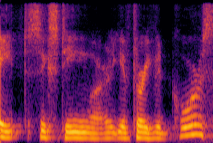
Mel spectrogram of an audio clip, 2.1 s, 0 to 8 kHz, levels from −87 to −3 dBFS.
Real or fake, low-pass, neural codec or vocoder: fake; 7.2 kHz; codec, 16 kHz in and 24 kHz out, 0.4 kbps, LongCat-Audio-Codec, fine tuned four codebook decoder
